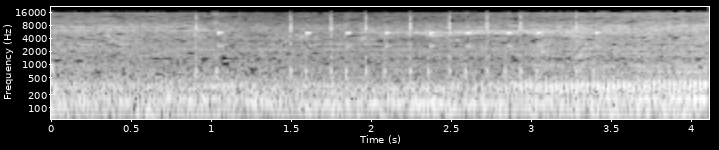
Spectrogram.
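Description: Steady low rumble of nearby vehicle traffic. In the middle, a rapid run of light, evenly spaced ticks lasts about two seconds.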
